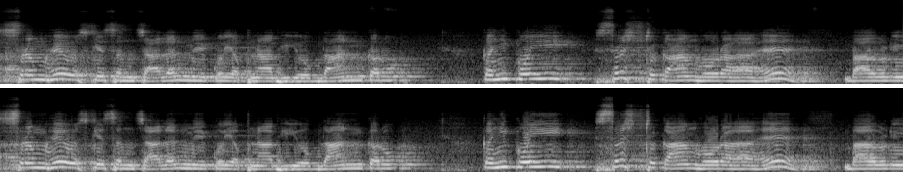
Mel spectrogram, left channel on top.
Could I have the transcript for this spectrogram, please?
है उसके संचालन में कोई अपना भी योगदान करो, कहीं कोई श्रेष्ठ काम हो रहा है,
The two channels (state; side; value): normal; both; correlation 0.63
